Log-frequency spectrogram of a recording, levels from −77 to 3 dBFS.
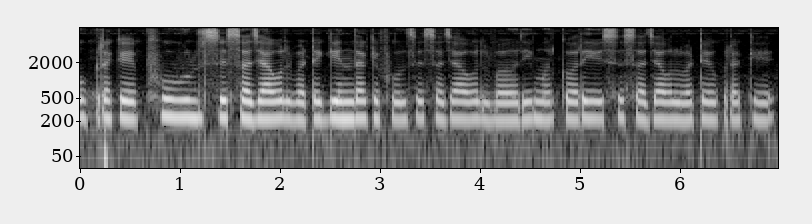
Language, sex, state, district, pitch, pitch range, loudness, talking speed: Bhojpuri, female, Bihar, Muzaffarpur, 220 Hz, 215-225 Hz, -15 LUFS, 165 wpm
